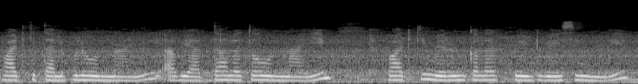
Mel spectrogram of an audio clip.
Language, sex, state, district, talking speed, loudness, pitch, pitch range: Telugu, female, Telangana, Mahabubabad, 110 wpm, -14 LUFS, 200 Hz, 190-205 Hz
